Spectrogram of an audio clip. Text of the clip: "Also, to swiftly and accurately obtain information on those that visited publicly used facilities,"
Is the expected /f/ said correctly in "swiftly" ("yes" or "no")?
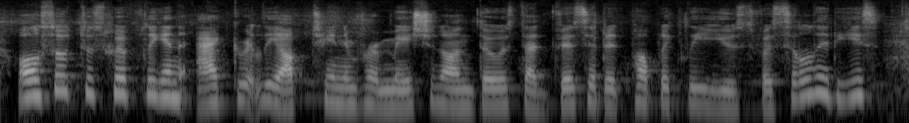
yes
